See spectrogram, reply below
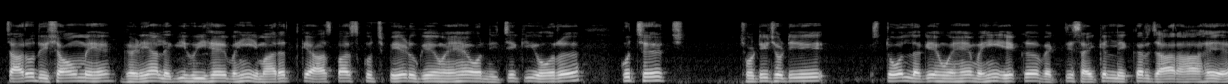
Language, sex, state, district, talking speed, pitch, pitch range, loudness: Hindi, male, Uttar Pradesh, Etah, 165 wpm, 150 Hz, 140-155 Hz, -16 LUFS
